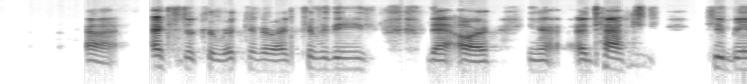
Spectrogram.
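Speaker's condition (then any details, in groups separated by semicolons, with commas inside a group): Cerebral palsy; cannot speak quickly and be understood, speaks slowly, deliberately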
